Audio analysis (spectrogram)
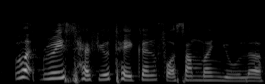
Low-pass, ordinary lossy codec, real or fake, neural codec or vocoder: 7.2 kHz; none; real; none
